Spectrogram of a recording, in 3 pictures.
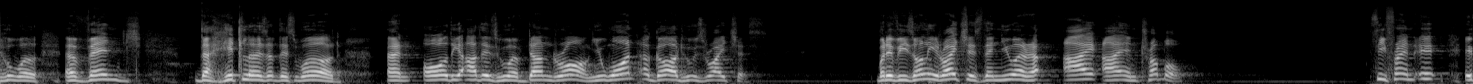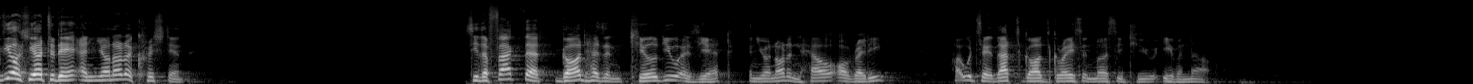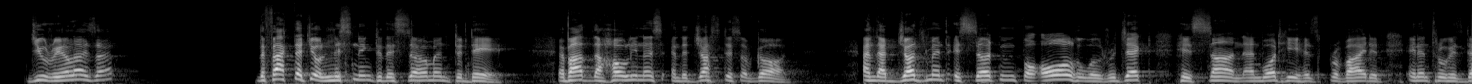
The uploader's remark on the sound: Recorded live at Grace Community Bible Church.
